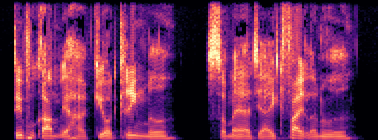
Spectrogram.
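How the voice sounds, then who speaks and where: Using an unremarkable speaking voice, a man holds a medium pitch and keeps his intonation fairly even. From Denmark, Funen. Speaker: stand-up comedian. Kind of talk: interview. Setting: studio.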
